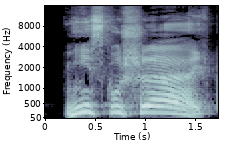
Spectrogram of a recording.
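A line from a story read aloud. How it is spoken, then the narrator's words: Groaning. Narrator (Russian): простонал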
